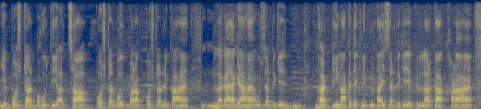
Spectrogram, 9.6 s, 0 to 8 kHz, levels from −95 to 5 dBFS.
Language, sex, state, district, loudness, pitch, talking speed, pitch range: Hindi, male, Bihar, Saharsa, -20 LUFS, 155 Hz, 170 wpm, 150-165 Hz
